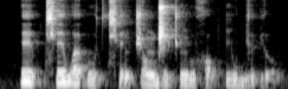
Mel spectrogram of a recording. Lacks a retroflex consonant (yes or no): no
